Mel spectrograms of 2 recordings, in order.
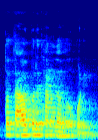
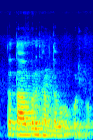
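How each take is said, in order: Both takes have the same delivery.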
